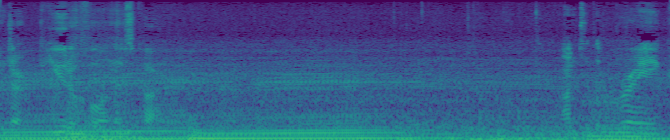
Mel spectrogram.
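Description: Porsche sports car lapping a track at the Los Angeles Porsche Experience Center, its steady engine drone rising and dipping through tight corners, close and loud, with a driver talking over it.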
